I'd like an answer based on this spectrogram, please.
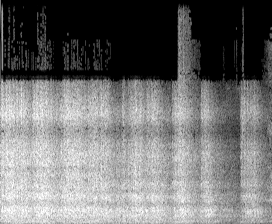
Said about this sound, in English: Yes, that's gunfire, but it's all part of the show in what appears to be a chase and shootout scene being filmed at an intersection made up to look like a Washington, D.C. metro stop.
